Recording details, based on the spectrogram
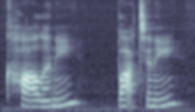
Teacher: in the words colony and botany the first syllable is accented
